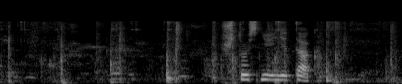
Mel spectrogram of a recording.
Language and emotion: Russian, angry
